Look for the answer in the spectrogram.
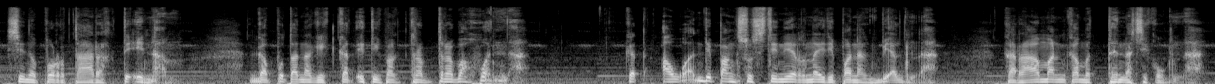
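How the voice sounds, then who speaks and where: A man's voice: medium pitch, close to an everyday voice. A man playing a middle-aged, remorseful father in an audio drama, patient, earnest and pleading. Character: remorseful, patient father confessing to his son. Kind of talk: Ilocano audio drama acting.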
